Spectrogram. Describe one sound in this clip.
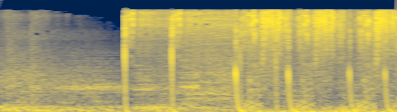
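An electric charge crackles and zaps.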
